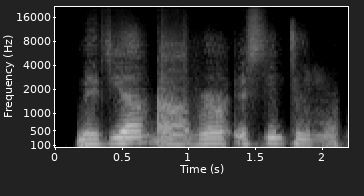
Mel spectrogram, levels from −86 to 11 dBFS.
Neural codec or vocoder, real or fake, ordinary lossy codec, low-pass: codec, 44.1 kHz, 0.9 kbps, DAC; fake; none; none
